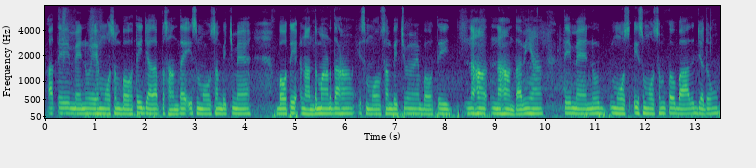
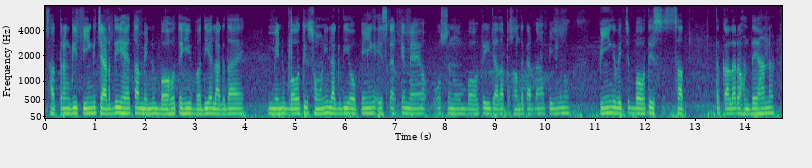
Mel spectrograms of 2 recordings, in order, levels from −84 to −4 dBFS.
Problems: constant background noise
